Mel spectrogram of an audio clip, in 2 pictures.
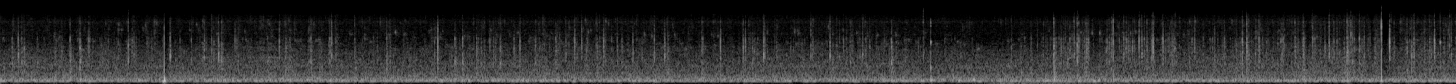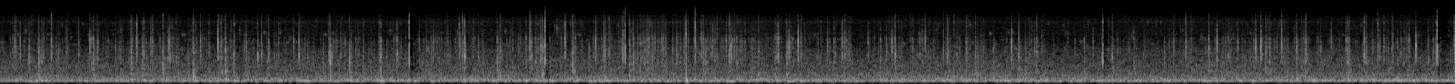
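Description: Steady rain falling, with a dense run of small ticks from drops striking surfaces close by; one sharper tick about a second and a half in.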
